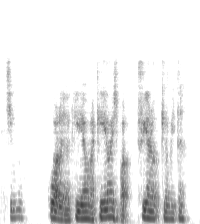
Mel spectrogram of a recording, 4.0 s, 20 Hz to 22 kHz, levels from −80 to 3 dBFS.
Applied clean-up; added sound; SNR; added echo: neural mask model DeepFilterNet 3.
